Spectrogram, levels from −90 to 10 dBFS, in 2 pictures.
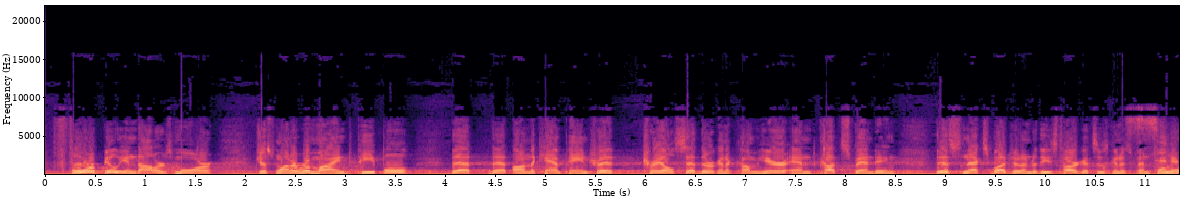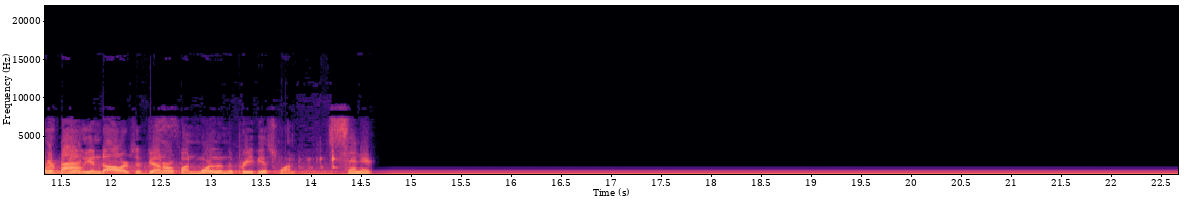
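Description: Gain pumping runs throughout, with the level swinging roughly 15 dB, likely from input gain set far too high into a fast limiter. Unlike a noise gate, the background never drops to silence.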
